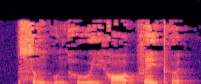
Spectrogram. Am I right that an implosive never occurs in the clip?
yes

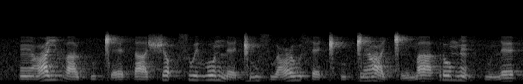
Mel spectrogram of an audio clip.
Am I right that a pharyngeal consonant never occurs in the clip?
no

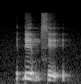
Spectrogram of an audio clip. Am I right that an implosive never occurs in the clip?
no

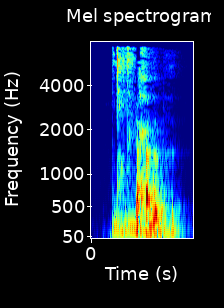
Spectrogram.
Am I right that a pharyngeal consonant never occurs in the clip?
no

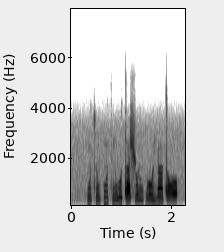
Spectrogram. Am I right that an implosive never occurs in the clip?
no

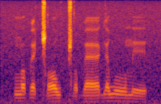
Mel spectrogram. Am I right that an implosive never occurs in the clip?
no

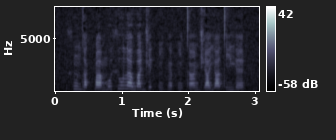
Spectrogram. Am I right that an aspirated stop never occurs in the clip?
yes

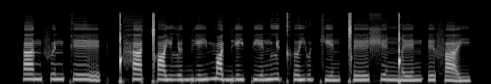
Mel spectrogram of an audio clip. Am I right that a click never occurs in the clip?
no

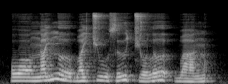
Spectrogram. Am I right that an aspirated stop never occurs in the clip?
yes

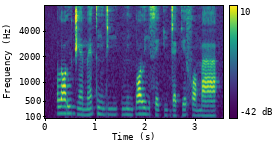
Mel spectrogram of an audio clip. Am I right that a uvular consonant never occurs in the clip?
yes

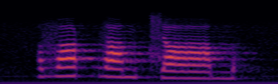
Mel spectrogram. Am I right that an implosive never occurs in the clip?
yes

